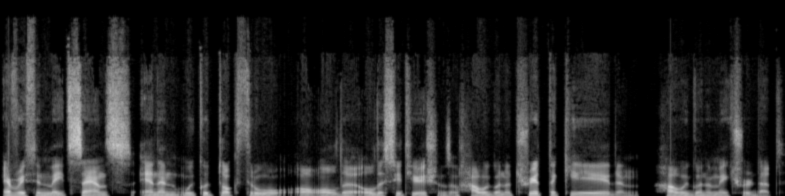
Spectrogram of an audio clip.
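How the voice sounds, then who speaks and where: A middle-aged man with a Russian accent, a podcast guest in a casual interview conversation, talks things through in a measured, thoughtful way, restarting phrases while searching for words. His mid-pitched voice is gravelly with fairly even intonation, and the sound is dry and close with no room sound.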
